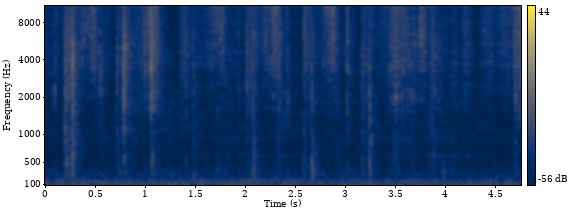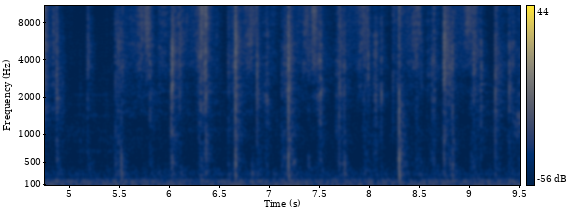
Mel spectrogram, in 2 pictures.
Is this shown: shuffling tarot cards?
yes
